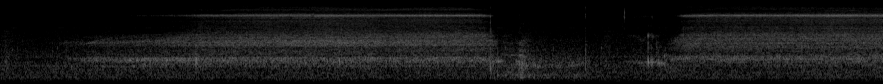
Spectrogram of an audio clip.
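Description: Two long draws on an e-cigarette: a steady hiss of air pulled through the atomizer, with a thin high whine. The first lasts about four seconds, and the second follows a short pause.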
